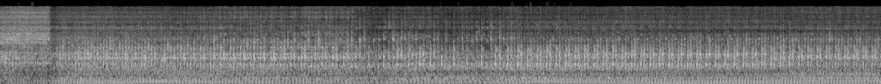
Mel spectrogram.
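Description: Diesel engine of a 1984 Cub Cadet 882 garden tractor running steadily at close range, a loud continuous rumble with a brief dip in the middle before the throttle comes back up.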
